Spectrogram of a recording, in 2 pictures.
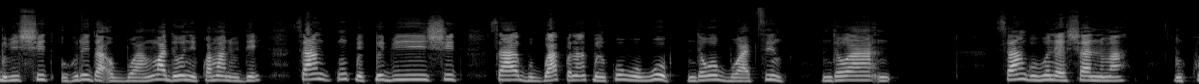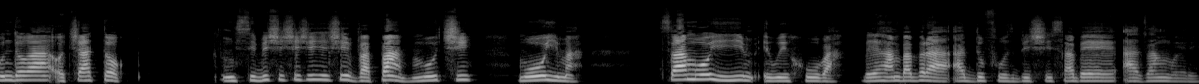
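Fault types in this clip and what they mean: HE-AAC compression: likely low-bitrate coding that rebuilds the treble from copied lower bands, which fits about 24 kbps, leaving s sounds plainly gritty and metallic throughout the speech.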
